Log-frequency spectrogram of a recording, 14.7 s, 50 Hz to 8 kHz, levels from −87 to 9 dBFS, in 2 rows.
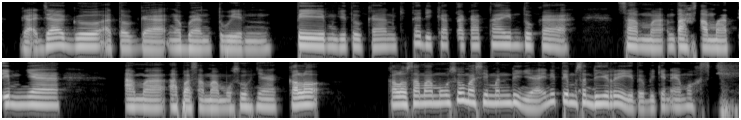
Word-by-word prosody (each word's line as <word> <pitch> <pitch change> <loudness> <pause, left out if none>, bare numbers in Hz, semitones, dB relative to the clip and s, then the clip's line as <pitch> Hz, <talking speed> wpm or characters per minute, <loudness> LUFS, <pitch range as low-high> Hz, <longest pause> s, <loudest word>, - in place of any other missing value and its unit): gak - - -2
jago 150 -1 +3
atau 125 0 -3
gak 115 -1 -2
ngebantuin 120 -1 -3 0.2
tim 155 -2 +5
gitu 140 +1 -2
kan, 140 +1 -5
kita 155 +6 -9
dikata-katain 160 +1 -4
tuh, 155 -1 -2
Kak, 140 -4 -3 0.4
sama 135 -4 -1
entah 140 0 +2
sama 130 -3 +1
timnya, 170 -2 +2 0.6
sama 135 -2 +1
apa 135 -1 +2
sama 130 -1 -1
musuhnya, 140 +2 -3
kalau 170 +2 +6 0.7
kalau 175 0 +5
sama 195 +1 +3
musuh 200 +6 +3
masih 210 -1 +3
mending 195 -7 +1
ya, 120 - 0
ini 200 - -1
tim 225 -3 +1
sendiri 185 -6 +2
gitu 115 - -5
bikin 130 +3 -6
emosi. 135 -8 -8
145 Hz, 135 wpm, -22 LUFS, 130-170 Hz, 0.7 s, kalau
